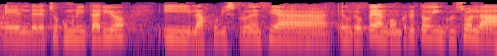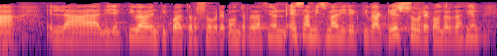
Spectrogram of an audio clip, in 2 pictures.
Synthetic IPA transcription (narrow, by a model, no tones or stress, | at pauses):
eld̪e̞ɾe̞t͡ʃo̞ko̞munit̪aɾjo̞ | ilaxuɾispɾuð̞e̞nθjae̞wɾo̞pe̞ae̞ŋko̞ŋkɾe̞t̪o̞iŋkluso̞la | laðiɾe̞k̚t̪iβaβe̞nt̪ikwat̪ɾoso̞β̞ɾe̞ko̞nt̪ɾat̪aθjo̞ne̞samizmað̞iɾe̞k̚t̪iβakeesːo̞β̞ɾe̞kont̪ɾat̪aθjo̞n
